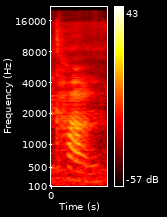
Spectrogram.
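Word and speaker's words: Kaan: word is actually and okay kind it's actually khan according to the conversion document is that the pronunciation kinds piece is the first word is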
